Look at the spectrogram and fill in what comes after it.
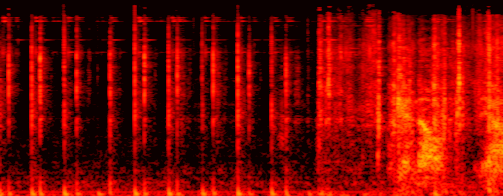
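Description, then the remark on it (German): Quick, light taps on a hollow plastic Christmas figurine of a person, a dozen or so crisp clicks in an uneven rhythm, followed by a brief rustling, scraping handling sound. “Also die Person an sich besteht aus Plastik. Das. Ich glaube, du hörst es, oder?”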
